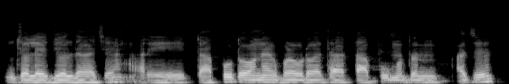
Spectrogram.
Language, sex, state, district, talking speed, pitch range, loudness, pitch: Bengali, male, West Bengal, Jhargram, 120 wpm, 95-105 Hz, -16 LUFS, 100 Hz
